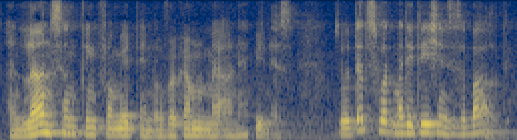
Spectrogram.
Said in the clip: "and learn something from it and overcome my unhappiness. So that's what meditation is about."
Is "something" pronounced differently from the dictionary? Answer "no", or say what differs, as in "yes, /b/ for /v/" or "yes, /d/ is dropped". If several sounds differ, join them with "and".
yes, /t/ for /θ/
